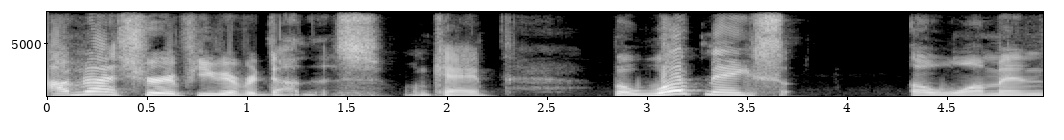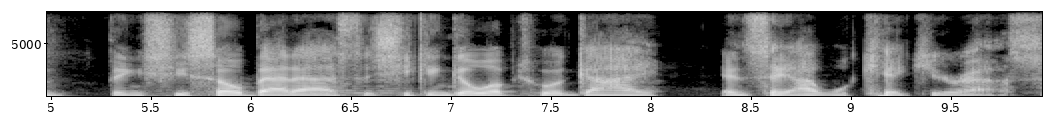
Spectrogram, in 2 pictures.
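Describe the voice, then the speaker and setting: With a normal speaking voice that is fairly high-pitched for a man, he talks at a moderate pace with lively intonation, the sound dry and close with no echo. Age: 60s. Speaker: podcast co-host. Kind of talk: casual chat.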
